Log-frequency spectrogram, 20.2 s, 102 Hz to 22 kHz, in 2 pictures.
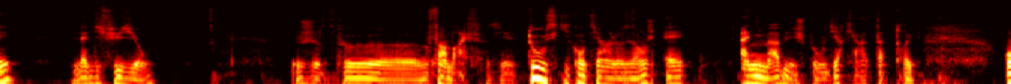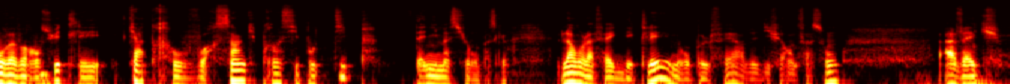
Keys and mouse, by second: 6.2 click.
